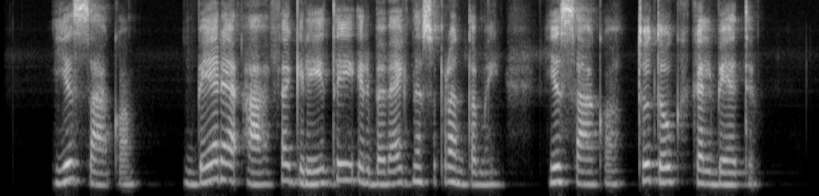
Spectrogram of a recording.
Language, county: Lithuanian, Vilnius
